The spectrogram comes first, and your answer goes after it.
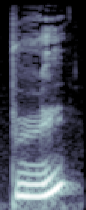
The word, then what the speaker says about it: plus: and in that case you don't pronounce the S, okay, plus.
